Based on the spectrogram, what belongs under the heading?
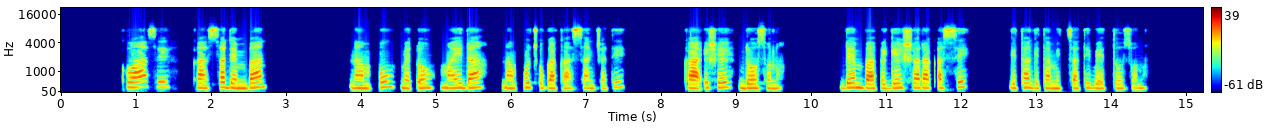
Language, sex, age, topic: Gamo, female, 25-35, government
